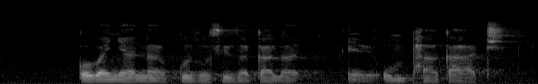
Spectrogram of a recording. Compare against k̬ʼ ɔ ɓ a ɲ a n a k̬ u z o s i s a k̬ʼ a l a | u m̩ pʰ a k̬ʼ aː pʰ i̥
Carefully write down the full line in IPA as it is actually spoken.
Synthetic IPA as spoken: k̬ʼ ɔ ɓ a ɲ a n a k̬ u z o s i z a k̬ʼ a l a | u m̩ pʰ a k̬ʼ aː tʰ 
